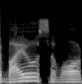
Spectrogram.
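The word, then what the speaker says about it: Biot–Savart: इज बायो सवार लॉ इसमें T silent है फ्रेंच वर्ड है बायो सवार लॉ तो आप प्लेलिस्ट में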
